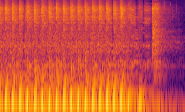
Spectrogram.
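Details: Polaris single-cylinder quad with a Lucas starter, wired direct through a master switch, being checked after the fuel pump flooded the motor and locked it up: it putts along at a steady, even eight or so pulses a second before shutting off. It sounds like it's running properly.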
